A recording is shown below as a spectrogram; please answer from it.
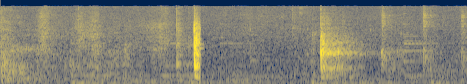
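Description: A sharp click about a second in, then a softer click with a short scrape about half a second later: scissors and a cut-down cup being handled and set on a tabletop.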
